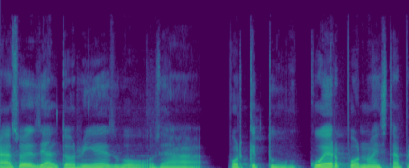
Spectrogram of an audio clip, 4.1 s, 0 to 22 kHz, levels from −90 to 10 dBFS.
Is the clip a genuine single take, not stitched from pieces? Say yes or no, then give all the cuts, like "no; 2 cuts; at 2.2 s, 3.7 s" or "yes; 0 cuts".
no; 1 cut; at 2.1 s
